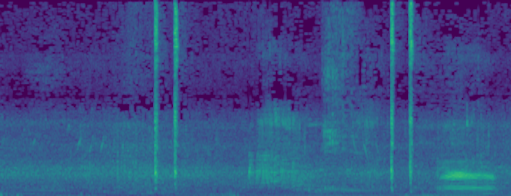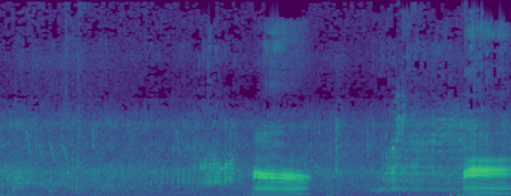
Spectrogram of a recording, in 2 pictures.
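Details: Beluga whales at play give nasal, bleating calls with wavering pitch, repeated every couple of seconds over a steady hum.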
